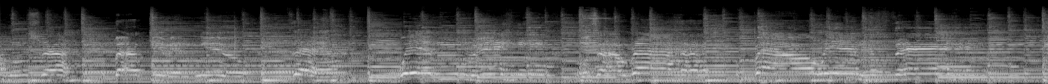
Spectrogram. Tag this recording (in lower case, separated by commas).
musical instrument, acoustic guitar, strum, guitar, plucked string instrument, singing, music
